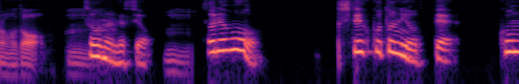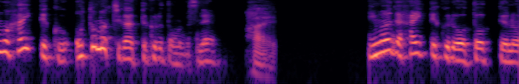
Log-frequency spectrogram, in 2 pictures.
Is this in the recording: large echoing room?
no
